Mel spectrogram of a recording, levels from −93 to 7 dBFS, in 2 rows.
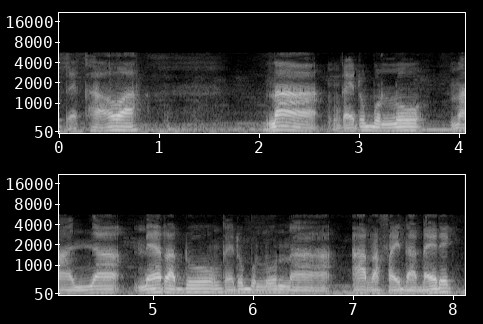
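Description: MP2 compression, heavy, runs through the whole clip. Nothing reaches above about 5.6 kHz, so the speech sounds dull and boxed-in, and a gurgling, granular roughness sits on the speech. This is likely an MPEG Layer II encode starved of bits, consistent with a very low bitrate. The encoder has shut off the upper sub-bands entirely and quantised the remaining bands so coarsely that they flutter and grind instead of carrying clean detail.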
